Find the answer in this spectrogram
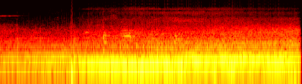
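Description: An engine running with a steady low hum that grows louder about two seconds in. A single sharp click comes about a second and a half in.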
